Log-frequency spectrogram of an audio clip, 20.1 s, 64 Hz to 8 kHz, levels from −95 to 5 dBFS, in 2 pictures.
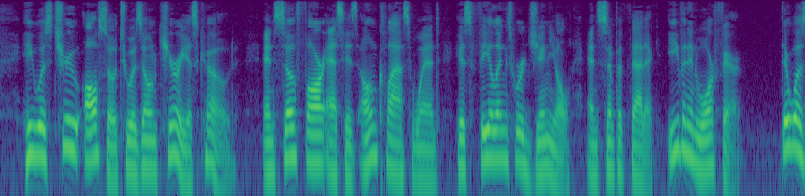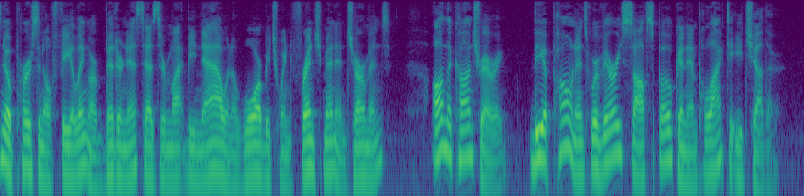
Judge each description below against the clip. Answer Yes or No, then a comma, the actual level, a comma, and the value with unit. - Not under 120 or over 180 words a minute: Yes, average, 175 wpm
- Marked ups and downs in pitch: Yes, wide, 6.6 semitones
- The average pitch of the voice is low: Yes, low, 120 Hz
